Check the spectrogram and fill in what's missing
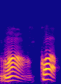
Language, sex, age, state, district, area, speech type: Assamese, male, 60+, Assam, Golaghat, urban, conversation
